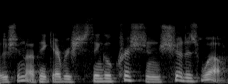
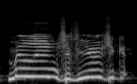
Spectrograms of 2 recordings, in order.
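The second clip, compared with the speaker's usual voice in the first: high, louder sarcastic aside; mock evolutionist insert; 11 semitones higher, 5 dB louder than usual. Preacher mocks evolution in a high, louder voice while reading Genesis. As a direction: slip in the rival's version mockingly.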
